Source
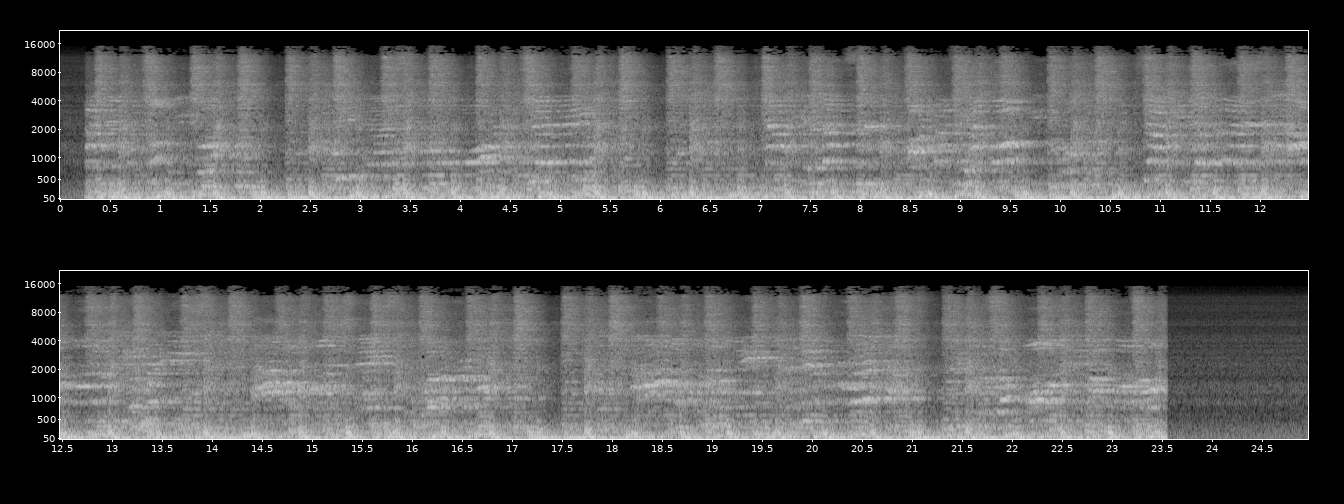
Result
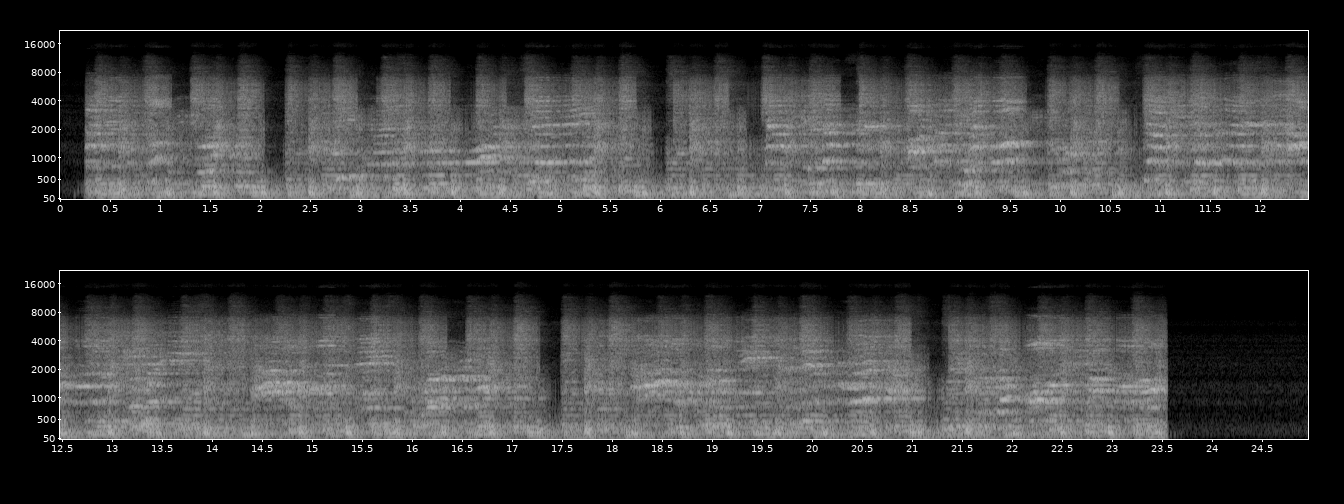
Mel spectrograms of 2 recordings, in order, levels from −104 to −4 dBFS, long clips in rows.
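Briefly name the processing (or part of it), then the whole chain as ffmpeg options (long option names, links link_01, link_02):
over-cleaned archive recording: -af "highpass=190,lowpass=7400,afwtdn=0.01,volume=-7.5dB"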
